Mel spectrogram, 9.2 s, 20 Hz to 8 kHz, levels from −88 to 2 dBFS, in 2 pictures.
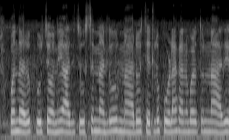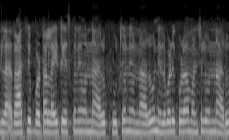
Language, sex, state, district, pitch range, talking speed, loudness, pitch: Telugu, female, Andhra Pradesh, Anantapur, 205-220 Hz, 130 wpm, -29 LUFS, 215 Hz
